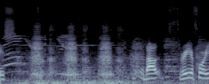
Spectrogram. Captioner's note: puffing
